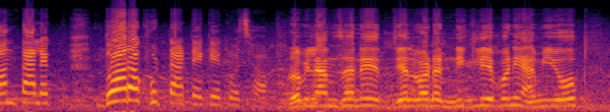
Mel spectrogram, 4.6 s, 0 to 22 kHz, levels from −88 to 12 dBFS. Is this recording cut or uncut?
cut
